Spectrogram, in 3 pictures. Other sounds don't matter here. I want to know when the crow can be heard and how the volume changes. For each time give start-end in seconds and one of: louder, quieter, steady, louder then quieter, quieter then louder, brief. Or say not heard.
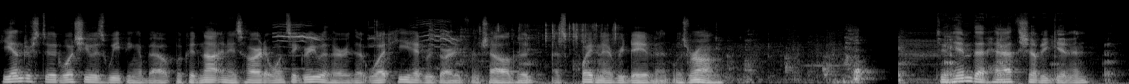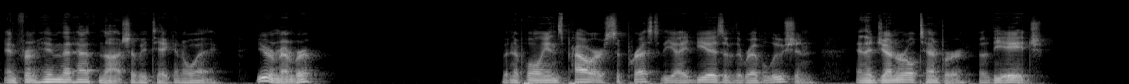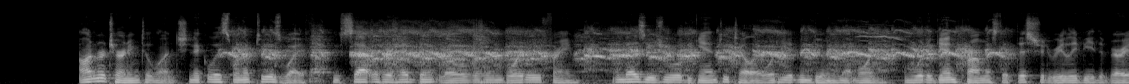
24.8-32.8 steady.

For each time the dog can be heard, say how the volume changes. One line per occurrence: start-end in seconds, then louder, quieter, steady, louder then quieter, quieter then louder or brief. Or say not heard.
not heard.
